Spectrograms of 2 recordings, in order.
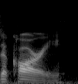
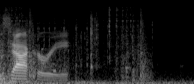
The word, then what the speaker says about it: Zakari: see that and yes it's pronounced zakari okay why was that weird or something because people are always calling me Zachary foreign what kind of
